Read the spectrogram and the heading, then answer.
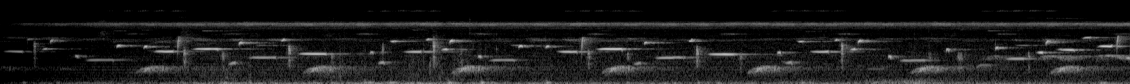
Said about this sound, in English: It's found in the Amazon rainforest, and there is a musician wren call, and I want you to listen to the difference between its call and its song, because it's quite remarkable. So here's the call. And here's the song.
